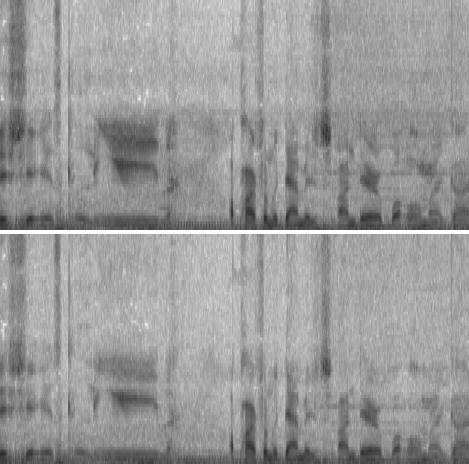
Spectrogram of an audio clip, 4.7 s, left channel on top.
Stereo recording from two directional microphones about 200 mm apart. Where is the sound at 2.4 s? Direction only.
15° right (ahead or behind).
